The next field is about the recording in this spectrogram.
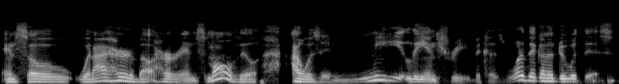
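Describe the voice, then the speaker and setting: Male co-host, gravelly voice, foul-mouthed casual storyteller, dry but slightly muffled sound. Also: medium pitch, brisk, dry recording. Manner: animated, profane, slangy. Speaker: podcast co-host.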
